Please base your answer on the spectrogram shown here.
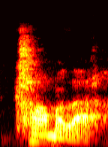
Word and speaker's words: Kamala: Now, Jaden, I've heard Kamala, say her name correctly. Kamala, okay? Kamala, not with that emphasis, just say Kamala.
